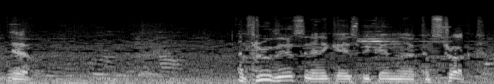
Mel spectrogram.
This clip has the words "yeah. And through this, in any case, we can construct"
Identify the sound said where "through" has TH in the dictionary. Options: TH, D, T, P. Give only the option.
TH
